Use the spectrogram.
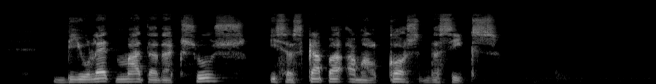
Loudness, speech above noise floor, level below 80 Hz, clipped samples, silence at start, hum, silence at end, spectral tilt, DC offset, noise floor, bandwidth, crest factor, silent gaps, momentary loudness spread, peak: -30 LUFS; 44 dB; -72 dBFS; under 0.1%; 0.55 s; none; 1.6 s; -3 dB/octave; under 0.1%; -74 dBFS; 11.5 kHz; 22 dB; none; 9 LU; -10 dBFS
